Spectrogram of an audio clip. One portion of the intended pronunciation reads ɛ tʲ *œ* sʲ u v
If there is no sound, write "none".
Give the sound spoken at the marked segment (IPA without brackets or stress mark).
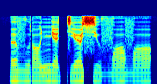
œ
